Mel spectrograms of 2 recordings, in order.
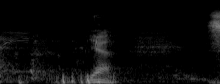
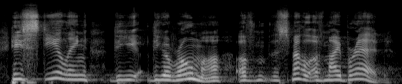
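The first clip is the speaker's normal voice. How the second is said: aggrieved baker; 7 semitones higher, 4 dB louder than usual. Acted. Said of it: "What is he stealing".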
